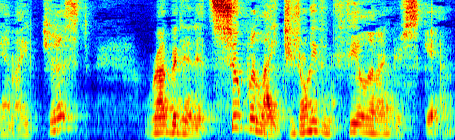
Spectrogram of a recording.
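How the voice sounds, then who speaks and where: A somewhat breathy woman's voice, very deep and low in pitch. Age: 60s. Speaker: makeup demonstrator and product seller. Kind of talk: live makeup tutorial. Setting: livestream on social media. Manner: casual, conversational.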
